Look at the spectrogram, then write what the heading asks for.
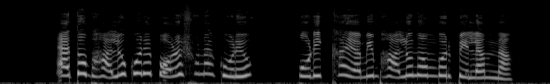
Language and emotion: Bengali, sad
